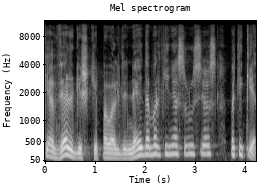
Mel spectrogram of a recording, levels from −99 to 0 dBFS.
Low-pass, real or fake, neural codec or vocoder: 10.8 kHz; real; none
